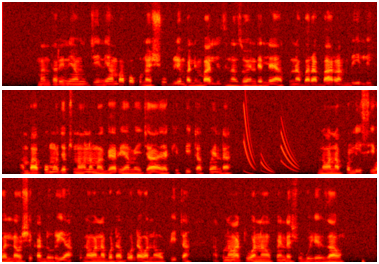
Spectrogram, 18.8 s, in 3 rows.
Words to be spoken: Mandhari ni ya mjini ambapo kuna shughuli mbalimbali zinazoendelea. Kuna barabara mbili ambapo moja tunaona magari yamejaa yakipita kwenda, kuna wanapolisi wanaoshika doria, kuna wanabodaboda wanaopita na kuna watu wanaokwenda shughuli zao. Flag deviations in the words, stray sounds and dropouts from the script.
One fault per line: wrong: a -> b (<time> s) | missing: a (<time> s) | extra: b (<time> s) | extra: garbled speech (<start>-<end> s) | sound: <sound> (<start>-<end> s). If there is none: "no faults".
sound: chirp (10.3-11.3 s)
